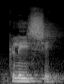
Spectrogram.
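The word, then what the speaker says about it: cliché: നമ്മളത് വായിക്കുമ്പോൾ ക്ലീച്ച എന്നൊക്കെ വായിക്കും. കൃത്യമായ ഉച്ചാരണം ക്ലീഷെ. എന്താണ്? ക്ലീഷെ.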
